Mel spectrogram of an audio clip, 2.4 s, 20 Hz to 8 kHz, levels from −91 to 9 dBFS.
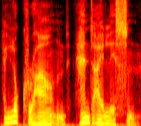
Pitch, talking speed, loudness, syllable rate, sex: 95 Hz, 155 wpm, -16 LUFS, 3.3 syllables/s, male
